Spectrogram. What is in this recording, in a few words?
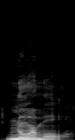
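"normal", English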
